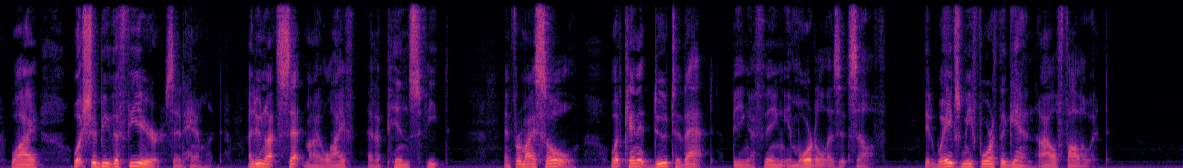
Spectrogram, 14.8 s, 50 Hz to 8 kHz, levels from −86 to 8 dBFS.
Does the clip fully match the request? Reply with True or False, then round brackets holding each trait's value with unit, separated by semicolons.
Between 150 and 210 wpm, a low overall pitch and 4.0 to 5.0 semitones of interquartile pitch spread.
True (170 wpm; 115 Hz; 4.4 semitones)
